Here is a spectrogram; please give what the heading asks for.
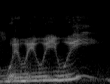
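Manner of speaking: put-on silly French accent to dodge the question. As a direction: ham up a French oui. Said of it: "say in my French accent".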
